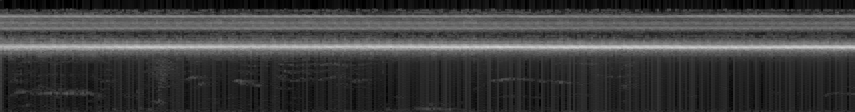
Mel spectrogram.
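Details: Continuous high-pitched cricket trill, even and unbroken throughout, with a few faint, soft low sounds behind it.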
